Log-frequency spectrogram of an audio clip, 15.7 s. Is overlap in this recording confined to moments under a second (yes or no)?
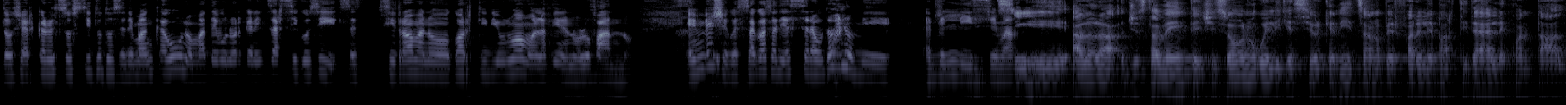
yes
